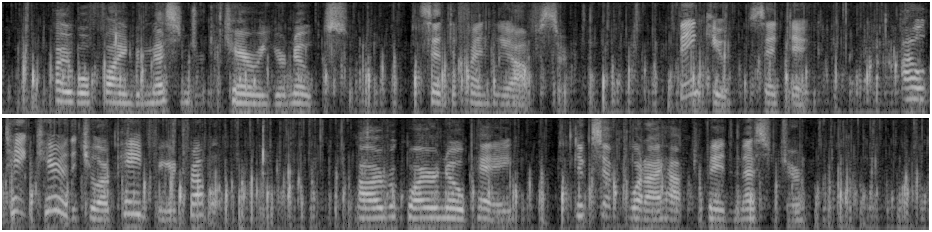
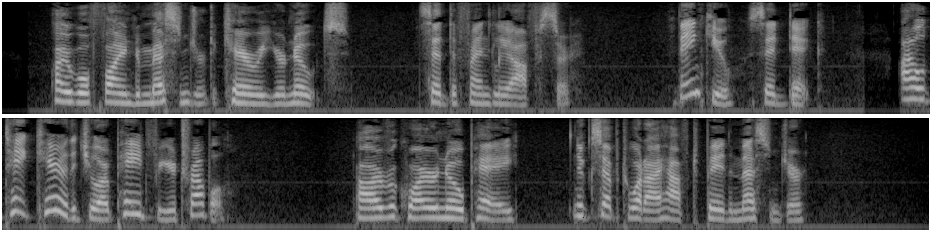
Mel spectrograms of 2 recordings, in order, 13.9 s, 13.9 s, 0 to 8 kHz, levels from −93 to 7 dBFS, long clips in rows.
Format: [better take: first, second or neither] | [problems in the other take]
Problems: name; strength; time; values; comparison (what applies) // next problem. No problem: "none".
second | noise reduction (neural mask model RNNoise)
